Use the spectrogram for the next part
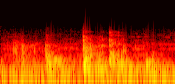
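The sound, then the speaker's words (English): Two dull wooden knocks close together as someone bumps into a chair in a darkened living room, scraping it slightly, set against a low rumbling background with no voices. “Oh, that chair. I have to get out of here quick.”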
